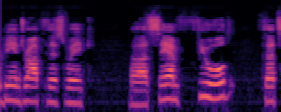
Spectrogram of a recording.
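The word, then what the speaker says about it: Fuld: saw ryan dempster being dropped this week Sam fuelled that's how you pronounce it was dropped but added today by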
